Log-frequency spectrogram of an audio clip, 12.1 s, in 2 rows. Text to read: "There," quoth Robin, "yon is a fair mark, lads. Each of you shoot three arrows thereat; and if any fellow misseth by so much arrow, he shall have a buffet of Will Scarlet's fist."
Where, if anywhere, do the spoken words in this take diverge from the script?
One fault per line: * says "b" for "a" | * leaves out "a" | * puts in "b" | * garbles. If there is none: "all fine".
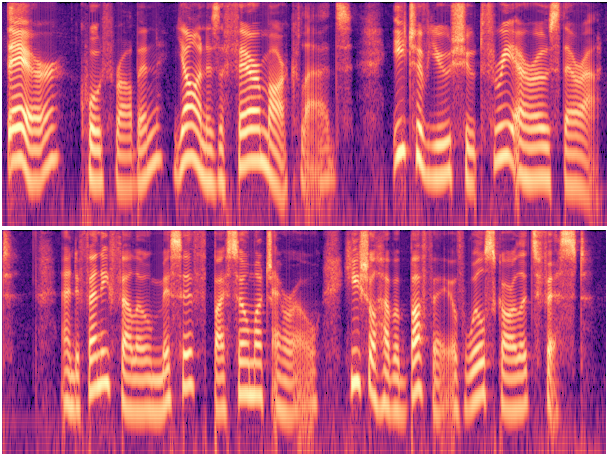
all fine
